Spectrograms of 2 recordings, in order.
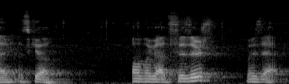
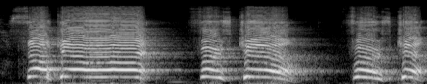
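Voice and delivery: very loud, high victory yell; gloating shout; 16 dB louder, much slower than usual. Real, not acted. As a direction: scream your triumph at the enemy. Gloating over first kill.

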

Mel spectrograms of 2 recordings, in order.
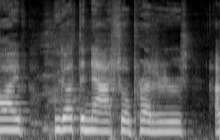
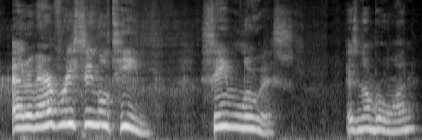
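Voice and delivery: higher and louder, indignant; can't believe this team won; loud incredulous outburst; outraged disbelief; 4 semitones higher, 5 dB louder than usual. Real, not acted.

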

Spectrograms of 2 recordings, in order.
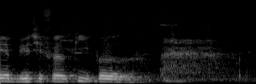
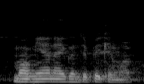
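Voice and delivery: ordinary delivery

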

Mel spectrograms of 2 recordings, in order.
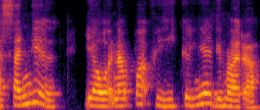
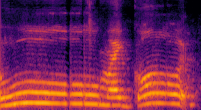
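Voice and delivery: mock dismay; 3 semitones higher, much slower than usual. Real, not acted. Teacher reacts to question.

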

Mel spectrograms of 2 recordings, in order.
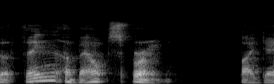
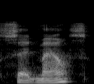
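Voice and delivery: plain reading voice

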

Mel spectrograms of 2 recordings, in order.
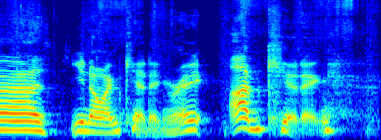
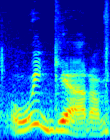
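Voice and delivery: ordinary talk, nothing marked

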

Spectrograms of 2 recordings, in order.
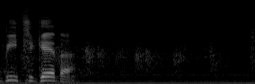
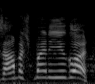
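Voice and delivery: eager hustler; 6 semitones higher, 6 dB louder, faster than usual. Retold or imitated. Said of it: "He says".

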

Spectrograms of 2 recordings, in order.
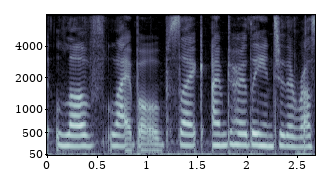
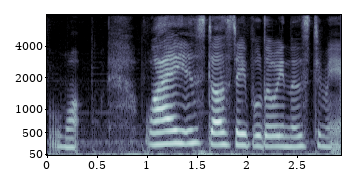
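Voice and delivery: normal talking voice

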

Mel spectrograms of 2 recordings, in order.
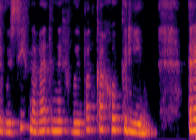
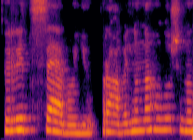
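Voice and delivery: usual speaking voice

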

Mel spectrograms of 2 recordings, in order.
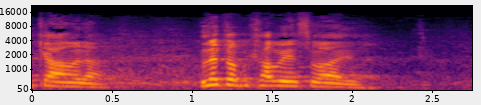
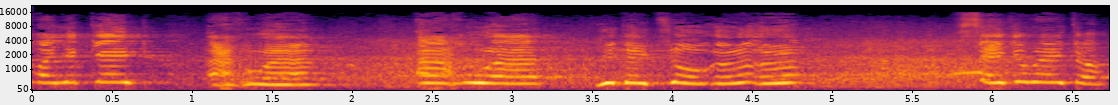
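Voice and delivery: high, loud sideline yelling with laughter; yelling coach; 6 semitones higher, 5 dB louder than usual. Retold or imitated. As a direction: coach screaming at players and referee, half laughing. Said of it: "Let op".

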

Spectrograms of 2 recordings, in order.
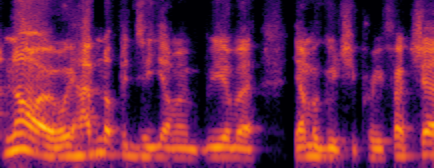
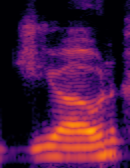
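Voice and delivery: ordinary delivery

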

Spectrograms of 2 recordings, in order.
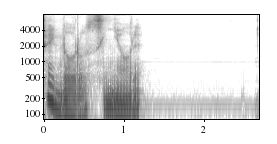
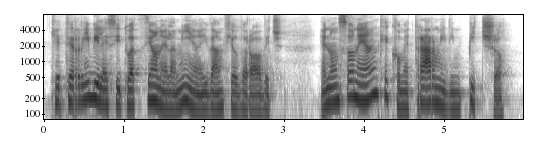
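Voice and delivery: firm and offhand; 5 semitones higher, 6 dB louder than usual. Acted. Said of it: "con tono fermo e disinvolto".

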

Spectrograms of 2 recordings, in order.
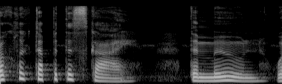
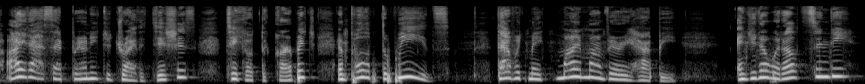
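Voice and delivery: put-on high, building little girl excitement; a child getting carried away; excited girl voice; 6 semitones higher than usual. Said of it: "said Brooke".

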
